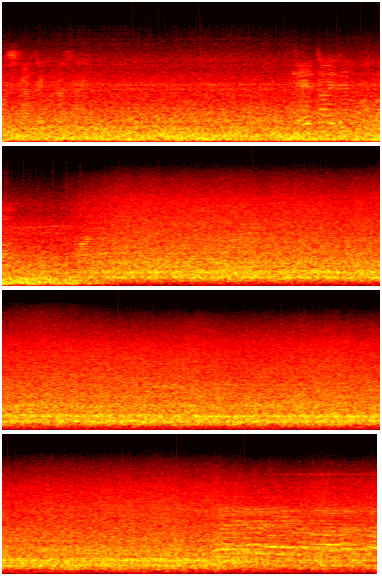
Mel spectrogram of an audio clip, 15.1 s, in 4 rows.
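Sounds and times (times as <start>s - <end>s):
train rushing noise: 0.0s - 15.0s.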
